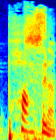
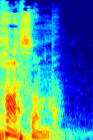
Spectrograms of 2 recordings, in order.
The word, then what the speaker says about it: opossum: You're not pronouncing the O. You're saying possum. – It's possum.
